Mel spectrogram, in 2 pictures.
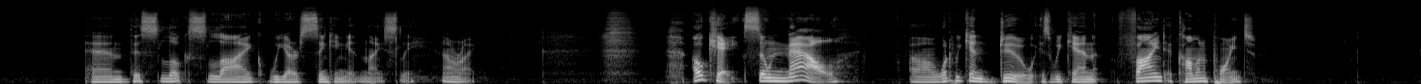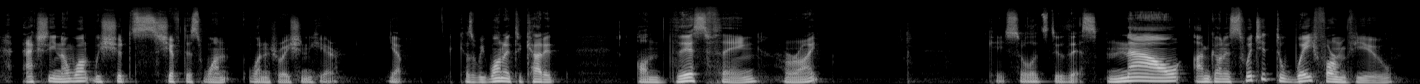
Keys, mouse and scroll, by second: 4.4-6.1 ctrl+scroll down 3, 6.1-8.5 drag, 15.1 click, 15.9-17.2 drag, 17.4-18.4 scroll up 1, 18.8-19.7 scroll down 1, 19.7 click, 21.8-22.8 ctrl+scroll up 3, 21.9 ctrl+click, 23.5-24.7 ctrl+scroll up 2, 24.1 click, 25.0-26.8 ctrl+scroll down 3, 26.1 click, 27.4 click, 28.1 click.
